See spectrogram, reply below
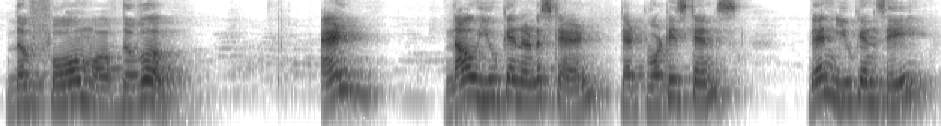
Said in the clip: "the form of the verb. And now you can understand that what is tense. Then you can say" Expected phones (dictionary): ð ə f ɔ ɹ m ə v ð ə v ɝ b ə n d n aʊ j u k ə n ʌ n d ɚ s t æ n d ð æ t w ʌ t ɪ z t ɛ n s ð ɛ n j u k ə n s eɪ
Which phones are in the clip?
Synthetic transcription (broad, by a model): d ə f ɔ ɹ m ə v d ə v ɝ b ə n d n aʊ j u k ə n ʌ n d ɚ s t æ n d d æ t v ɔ t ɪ s t ɛ n s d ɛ n j u k ə n s eɪ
